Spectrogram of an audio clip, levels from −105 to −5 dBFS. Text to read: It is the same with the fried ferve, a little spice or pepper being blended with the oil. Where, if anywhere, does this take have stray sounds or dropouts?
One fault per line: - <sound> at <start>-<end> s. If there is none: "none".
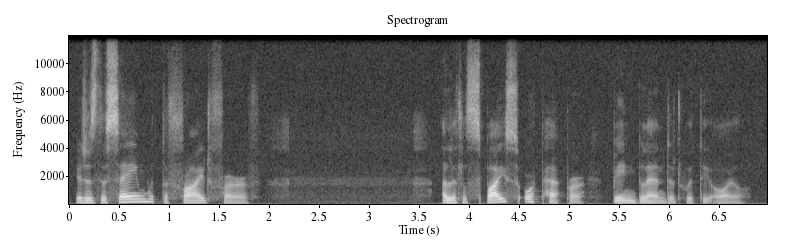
none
